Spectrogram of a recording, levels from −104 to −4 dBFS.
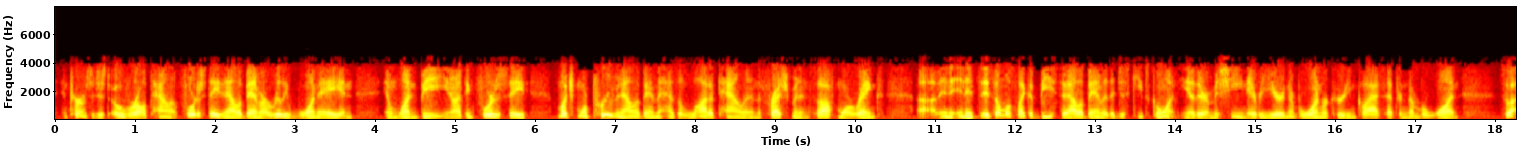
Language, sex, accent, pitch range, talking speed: English, male, American, 120-140 Hz, 225 wpm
